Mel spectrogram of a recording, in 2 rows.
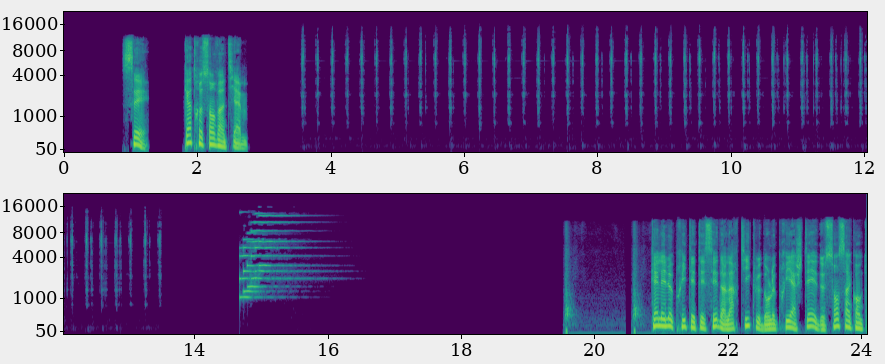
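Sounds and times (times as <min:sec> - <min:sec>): clock ticking quickly: 0:03.6 - 0:13.6
bright chime: 0:14.7 - 0:16.4.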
